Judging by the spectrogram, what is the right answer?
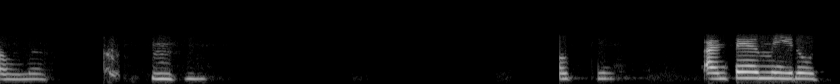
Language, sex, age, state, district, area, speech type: Telugu, female, 18-30, Telangana, Jayashankar, urban, conversation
